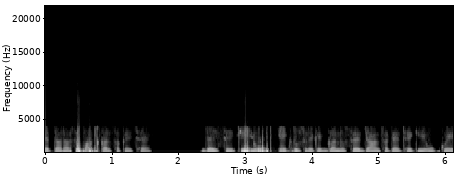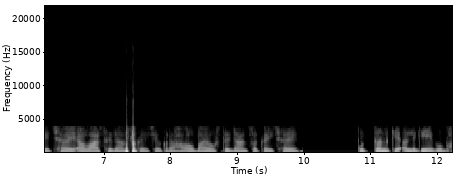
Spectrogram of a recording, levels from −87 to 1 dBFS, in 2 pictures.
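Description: The whole thing has that GSM full-rate codec sound. Everything above 4 kHz is gone, and the speech carries the buzzy, gravelly grain you get when a vocal-tract model is driven by a coarse, decimated pulse excitation instead of the real waveform. The damage is plainly audible from start to finish, which fits the old 13 kbps full-rate coding.

On top of that, there are three patches of GSM bit errors. The first runs from about 0.36 to 0.84 s, the second from 2.8 to 3.81 s (it clears just before "के गंध"), and the third from 7.3 to 7.5 s. In each one, corrupted bits reached the decoder and scrambled the filter, pitch and gain parameters frame by frame. The spectrum lurches around and the level jumps, so the speech breaks up into squawks, pops and a wet gargling quality. The middle burst is the longest.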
